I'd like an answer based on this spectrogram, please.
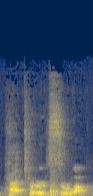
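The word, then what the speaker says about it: חֲצֹצְרָה: Hat-ser-serah. Hat-ser-serah, which is spelled C-H-A-T-S-O-T-S-E-R-A-H.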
